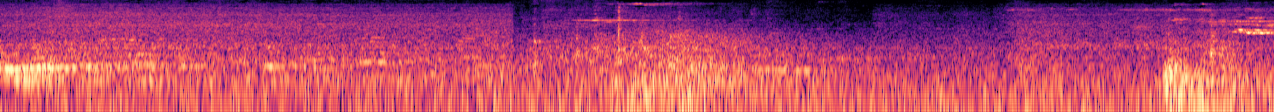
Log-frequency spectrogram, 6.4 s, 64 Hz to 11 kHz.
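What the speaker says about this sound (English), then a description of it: "then I wait for the 6th train and get on" A New York subway 6 train on the Lexington line rumbles steadily, a low, continuous rolling roar with faint rattles and clatter, heard at a distance with a muted, even level throughout.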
